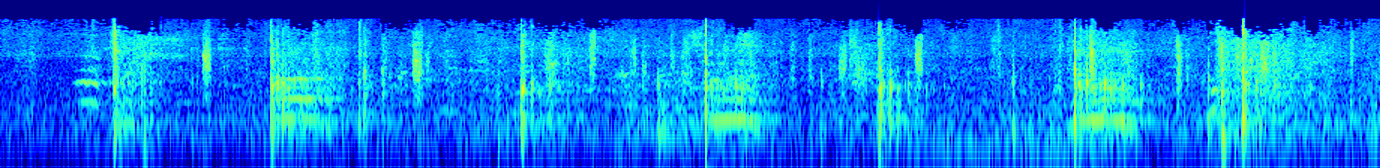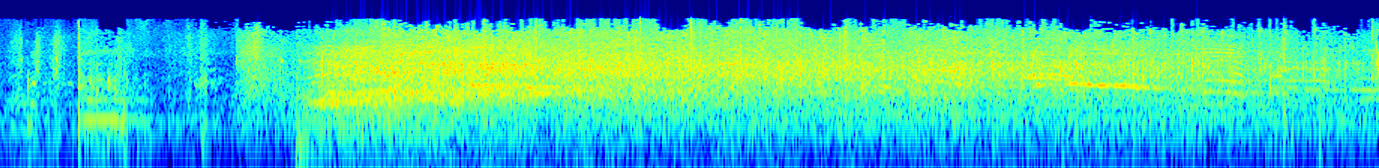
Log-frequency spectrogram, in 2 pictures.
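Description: Tennis rally on clay: a serve, then racket strikes on the ball trading back and forth about once a second. About eleven seconds in, the crowd breaks into loud cheering and applause with shouting.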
